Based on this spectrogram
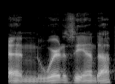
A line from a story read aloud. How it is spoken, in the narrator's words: asked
